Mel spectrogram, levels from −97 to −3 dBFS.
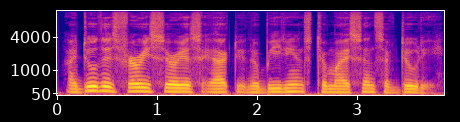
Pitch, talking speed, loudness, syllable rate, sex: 130 Hz, 200 wpm, -16 LUFS, 5.5 syllables/s, male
